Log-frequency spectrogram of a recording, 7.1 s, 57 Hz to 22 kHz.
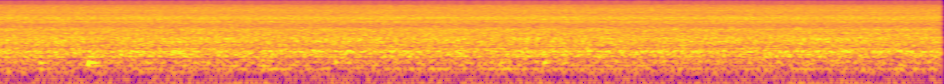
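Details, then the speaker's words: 2025 HP Omen Max 16 with RTX 5080 in max fans mode at 6000 RPM, about 56–57 dB with the GPU near 160 W: a steady, even rush of air with no ticking, rattle or pulsing. Laptop fans at full speed, normal. "Okay, so again, pretty typical, still about 56 to 57 decibels of fan noise here in the max fans mode."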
